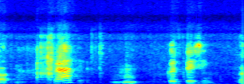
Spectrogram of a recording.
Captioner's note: speaking spanish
